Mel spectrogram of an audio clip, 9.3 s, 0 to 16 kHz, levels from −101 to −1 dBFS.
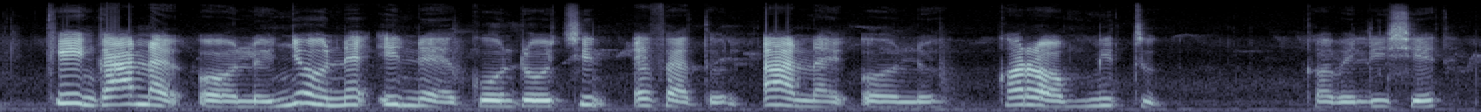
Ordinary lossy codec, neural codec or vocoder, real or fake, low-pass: none; vocoder, 44.1 kHz, 128 mel bands every 512 samples, BigVGAN v2; fake; 14.4 kHz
